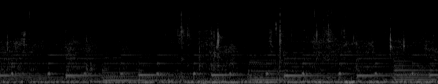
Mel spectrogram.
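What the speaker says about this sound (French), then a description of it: "Mélangez bien. On doit obtenir une pâte en fait, pas trop liquide, un peu épaisse." Placali cassava paste for gombo okra sauce is stirred into a thick, heavy mix, giving soft, wet squishing and sticky slaps in an uneven rhythm, close up over faint background music.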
